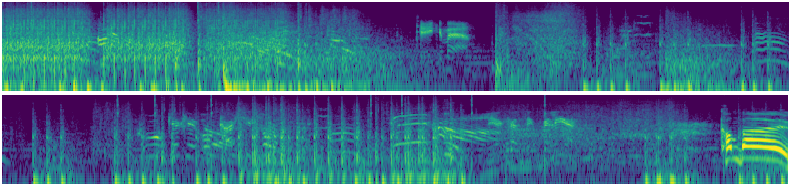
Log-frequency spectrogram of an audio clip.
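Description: A gun turret in the Battle Islands Commanders video game fires bursts of rapid automatic gunfire, dense rattling volleys with short pauses, while someone talks over the shooting throughout.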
